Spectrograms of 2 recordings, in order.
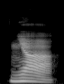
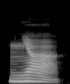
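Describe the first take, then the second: Both takes have the same delivery.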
